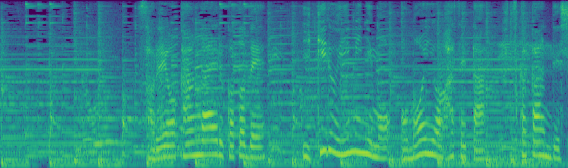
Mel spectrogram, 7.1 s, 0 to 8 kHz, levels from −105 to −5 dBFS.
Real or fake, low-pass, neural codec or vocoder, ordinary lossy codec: real; none; none; none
